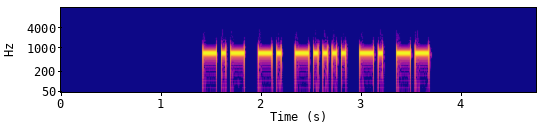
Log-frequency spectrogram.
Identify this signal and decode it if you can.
Morse code, heard as a keyed tone, about 24 wpm, 700 Hz. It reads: KN6NM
